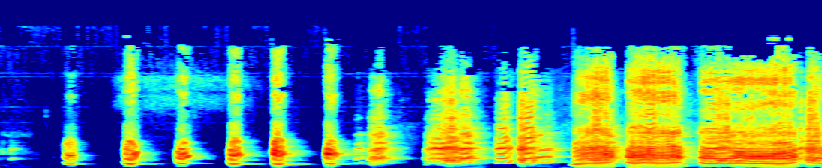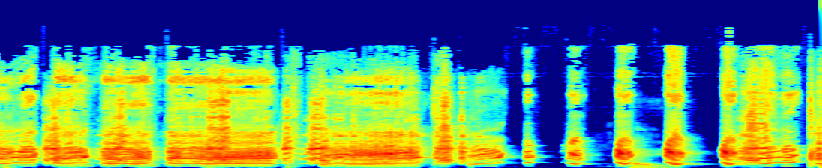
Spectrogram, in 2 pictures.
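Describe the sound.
A turkey call plays a run of sharp, evenly spaced clucks, rolls into several seconds of loud, rattling purring, then returns to quick clucks. The sounds are clear, with no talking.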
